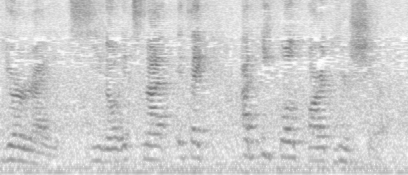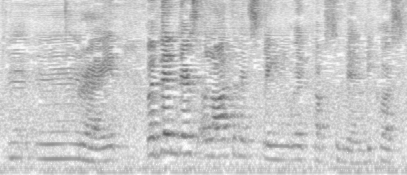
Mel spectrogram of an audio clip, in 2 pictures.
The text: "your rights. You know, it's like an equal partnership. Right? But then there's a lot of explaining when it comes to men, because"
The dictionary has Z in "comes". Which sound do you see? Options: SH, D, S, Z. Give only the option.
S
